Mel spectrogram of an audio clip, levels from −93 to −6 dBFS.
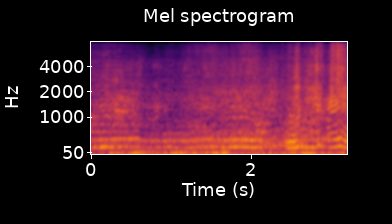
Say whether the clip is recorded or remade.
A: remade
